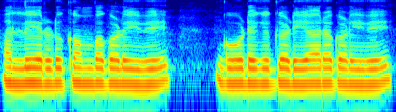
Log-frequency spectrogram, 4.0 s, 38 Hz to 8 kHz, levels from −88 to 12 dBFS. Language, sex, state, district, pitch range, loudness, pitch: Kannada, male, Karnataka, Bidar, 150-155 Hz, -13 LUFS, 155 Hz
